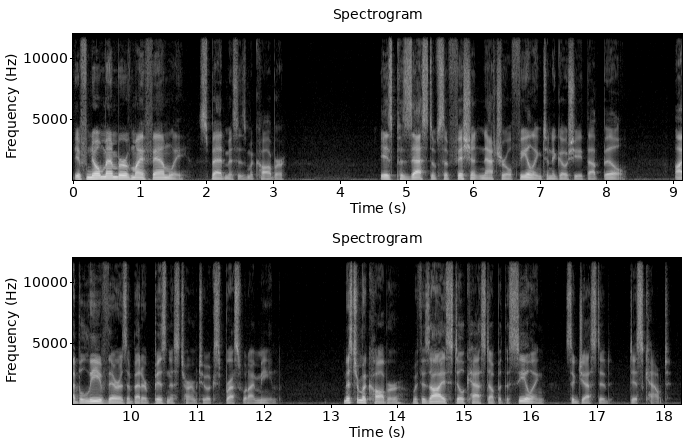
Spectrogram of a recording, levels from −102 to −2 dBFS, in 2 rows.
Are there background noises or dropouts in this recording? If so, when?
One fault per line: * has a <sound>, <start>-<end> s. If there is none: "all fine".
all fine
